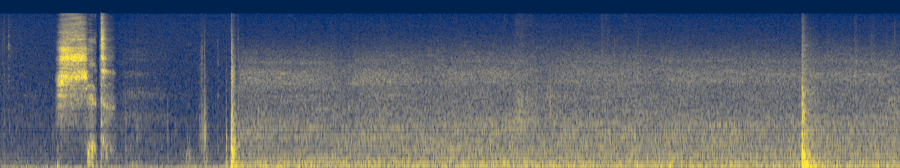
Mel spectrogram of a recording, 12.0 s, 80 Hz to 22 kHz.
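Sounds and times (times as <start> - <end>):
car engine idling: 3.2 - 12.0.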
